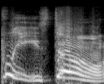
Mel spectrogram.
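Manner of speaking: snide, high, mocking tone. Reading a scene aloud, a speaker mimics her twice in a row: mocking imitation of her. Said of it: "I have to mock her twice".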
